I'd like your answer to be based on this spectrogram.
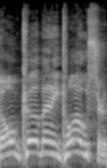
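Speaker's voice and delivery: put-on Southern accent. Voicing a game character line after deciding on a southern accent: put-on southern accent. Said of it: "Southern accent".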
